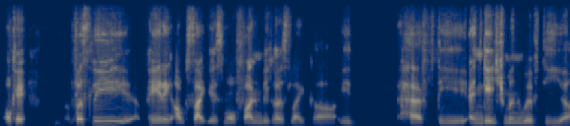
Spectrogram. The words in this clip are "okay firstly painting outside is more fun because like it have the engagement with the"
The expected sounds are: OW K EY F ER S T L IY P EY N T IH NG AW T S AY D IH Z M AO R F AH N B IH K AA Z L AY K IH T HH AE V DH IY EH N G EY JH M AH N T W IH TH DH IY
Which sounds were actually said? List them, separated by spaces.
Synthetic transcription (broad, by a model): OW K EY F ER S T L IY P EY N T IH NG AW T S AY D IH S M AO F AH N B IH K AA S L AY K IH T HH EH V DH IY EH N G EY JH M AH N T W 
